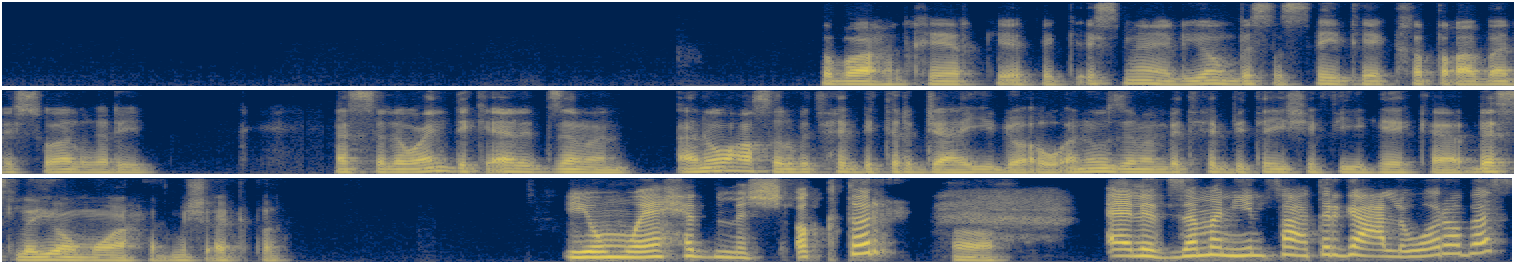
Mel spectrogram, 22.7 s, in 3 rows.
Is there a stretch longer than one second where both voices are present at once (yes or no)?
no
